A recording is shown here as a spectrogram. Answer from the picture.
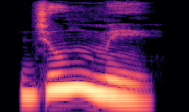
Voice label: "ಜುಮ್ಮೆ", Kannada

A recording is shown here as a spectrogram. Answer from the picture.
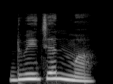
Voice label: "ದ್ವಿಜನ್ಮ", kannada

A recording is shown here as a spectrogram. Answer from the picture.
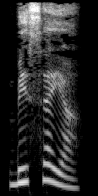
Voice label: "ಬಸಿಯ", Kannada

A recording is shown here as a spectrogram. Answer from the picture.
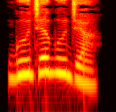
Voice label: "ಗೊಜಗೊಜ", Kannada

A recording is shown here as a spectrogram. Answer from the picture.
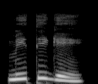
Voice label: "ಮಿತಿಗೆಯ್", Kannada

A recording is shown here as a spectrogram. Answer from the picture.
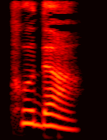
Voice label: "ಖುದಾ", kannada

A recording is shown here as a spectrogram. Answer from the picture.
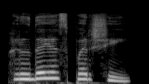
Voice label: "ಹೃದಯಸ್ಪರ್ಶಿ", Kannada

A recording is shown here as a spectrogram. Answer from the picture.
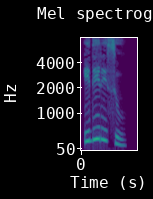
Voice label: "ಇದಿರೀಸು", kannada

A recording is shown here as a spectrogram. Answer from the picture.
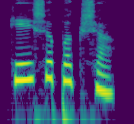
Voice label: "ಕೇಶಪಕ್ಷ", kannada

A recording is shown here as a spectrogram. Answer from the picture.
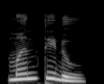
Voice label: "ಮುಂದಿಡು", kannada

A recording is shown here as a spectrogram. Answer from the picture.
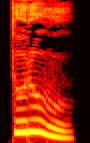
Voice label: "ತುರುವು", kannada

